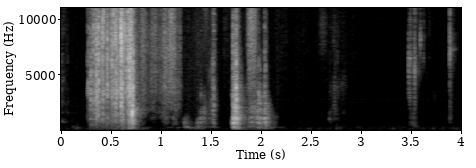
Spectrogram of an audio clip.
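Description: A tarot deck being riffle-shuffled in two halves: one long riffle about a third of a second in, then a second, shorter one, then a few faint card ticks.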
